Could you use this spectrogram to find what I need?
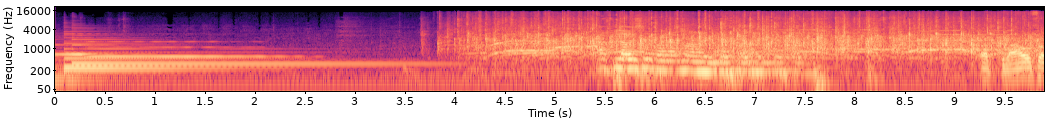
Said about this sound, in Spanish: aplauso, aplauso.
